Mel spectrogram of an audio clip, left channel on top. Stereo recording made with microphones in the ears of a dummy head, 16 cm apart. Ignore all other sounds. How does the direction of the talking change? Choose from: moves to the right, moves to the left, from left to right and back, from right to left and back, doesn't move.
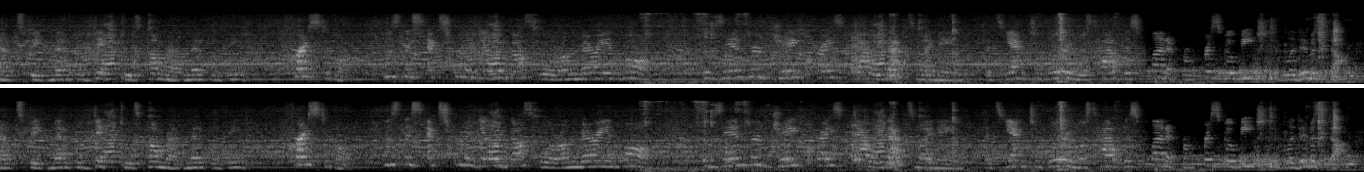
doesn't move.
